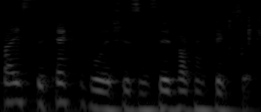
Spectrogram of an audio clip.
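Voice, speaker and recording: A man's voice: mid-range voice, very fast, a little hiss or hum. A man hosting a casual podcast, chatty and laughing easily while a little flustered. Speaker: podcast host.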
